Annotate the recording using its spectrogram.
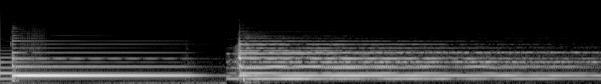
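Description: Yamaha electronic keyboard sounding a minor sixth, C and the A-flat above it: the A-flat comes in over a held C and dies away. About two seconds in, both notes are struck together and held.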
